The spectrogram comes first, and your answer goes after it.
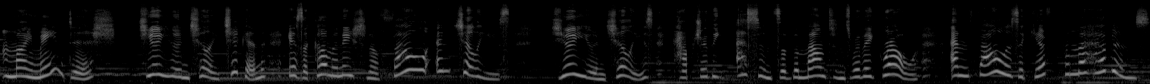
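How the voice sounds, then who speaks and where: A woman uses a put-on character voice, extremely high in pitch, with an upbeat tone. She keeps a moderate pace over clear music in the background. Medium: video game. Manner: bright, upbeat.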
